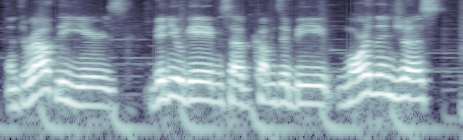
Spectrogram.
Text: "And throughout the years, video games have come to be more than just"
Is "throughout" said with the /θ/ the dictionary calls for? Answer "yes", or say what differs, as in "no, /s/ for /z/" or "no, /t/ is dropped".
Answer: yes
